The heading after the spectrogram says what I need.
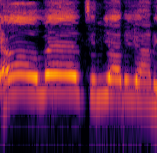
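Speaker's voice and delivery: play-acted very high, loud scream. Retelling how a woman at a loud dance was screaming at him: imitating someone screaming. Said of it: "She's screaming at me".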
